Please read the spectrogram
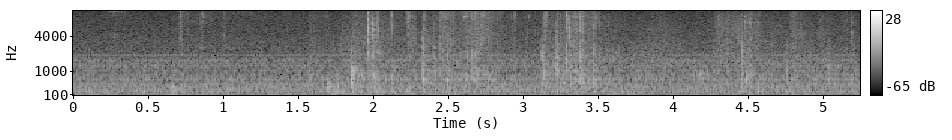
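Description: Small items being handled and shifted on a tabletop: light clicks, taps and rustles in a few short clusters, starting about two seconds in.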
